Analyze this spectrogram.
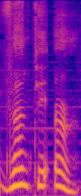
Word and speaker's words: vingt-et-un: "et" like in "vingt-et-un" that’s why we say vingt-et-un did you hear that I didn’t say vingt et un I made a connection we talked about that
